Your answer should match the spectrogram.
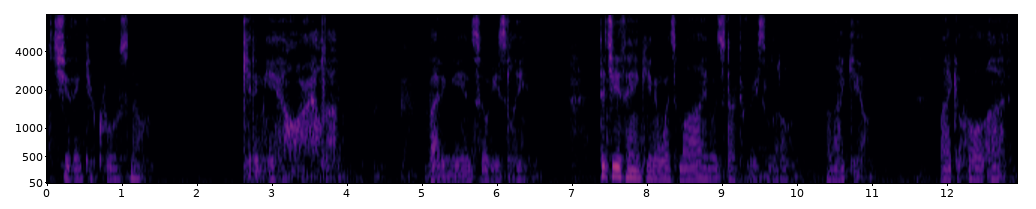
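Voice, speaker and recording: Obsessive male visual novel suitor, read aloud by a man: hushed, intense, possessive, faint noise behind. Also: low voice, measured pace, pauses often. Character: manic, possessive, lovestruck young male stalker.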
